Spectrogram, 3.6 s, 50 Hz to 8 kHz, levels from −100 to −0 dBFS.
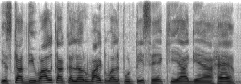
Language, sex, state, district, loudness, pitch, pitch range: Hindi, male, Jharkhand, Ranchi, -13 LUFS, 170 Hz, 150-185 Hz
